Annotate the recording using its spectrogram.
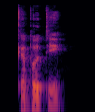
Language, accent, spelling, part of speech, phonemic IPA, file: French, France, capoter, verb, /ka.pɔ.te/, LL-Q150 (fra)-capoter.wav
- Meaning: 1. to overturn (of a boat, car etc.) 2. to derail 3. to fail 4. to flounder 5. to freak out, to lose it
